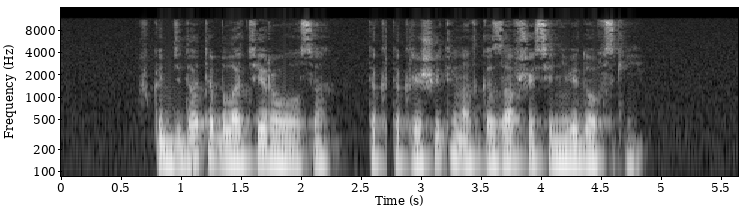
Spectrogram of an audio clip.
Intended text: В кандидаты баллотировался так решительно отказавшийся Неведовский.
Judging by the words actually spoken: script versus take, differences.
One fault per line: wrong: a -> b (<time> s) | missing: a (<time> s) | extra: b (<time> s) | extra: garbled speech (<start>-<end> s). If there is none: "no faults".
extra: так (2.7 s)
